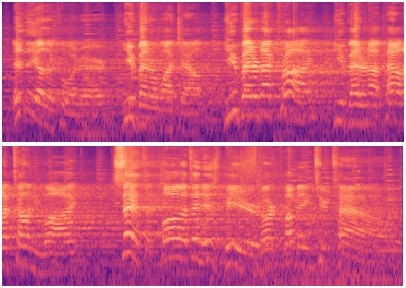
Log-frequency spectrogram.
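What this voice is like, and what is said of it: Boxing announcer voice. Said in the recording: “announcer voice”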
